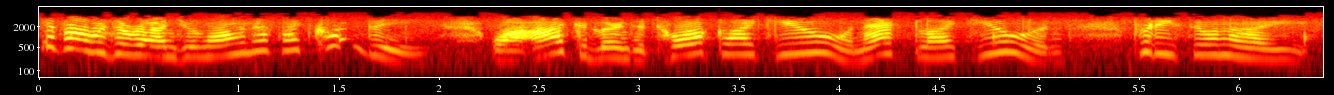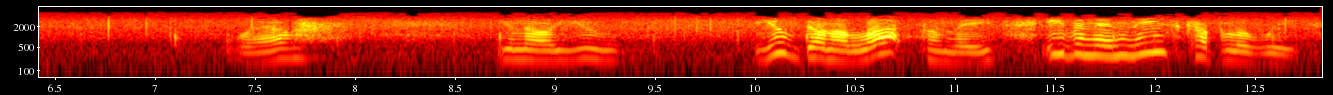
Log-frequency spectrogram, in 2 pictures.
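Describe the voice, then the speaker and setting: An actress in an old radio drama playing an eager, unsure small-town girl in love, speaking earnestly and haltingly and correcting herself. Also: sits high, very animated. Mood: shy, eager. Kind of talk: 1930s radio drama acting. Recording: old radio broadcast, tinny, noisy.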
